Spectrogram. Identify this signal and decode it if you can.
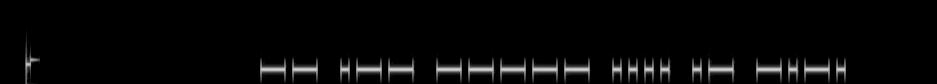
Morse code, heard as a keyed tone, about 15 wpm, 700 Hz. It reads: MW0HAC
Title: DXCC-100 Call Signs - 6 Characters - 15wpm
